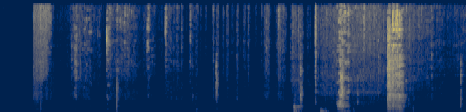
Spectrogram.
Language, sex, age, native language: Icelandic, female, 50-59, Icelandic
